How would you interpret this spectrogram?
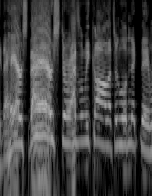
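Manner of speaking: high, loud, overplayed joviality; hammed-up buddy-buddy boss; fake chummy boss. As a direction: stretch the nickname out with phony fondness. Boss's fake chummy nickname act.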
